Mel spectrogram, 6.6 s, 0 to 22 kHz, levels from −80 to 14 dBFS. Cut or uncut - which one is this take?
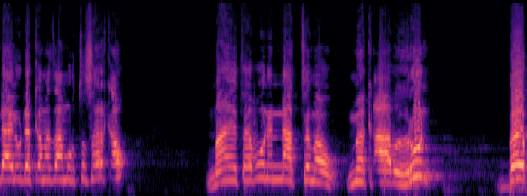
uncut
